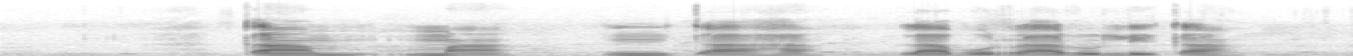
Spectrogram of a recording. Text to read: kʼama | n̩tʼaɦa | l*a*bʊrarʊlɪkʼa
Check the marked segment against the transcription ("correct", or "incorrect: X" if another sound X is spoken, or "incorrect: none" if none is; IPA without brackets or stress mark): correct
